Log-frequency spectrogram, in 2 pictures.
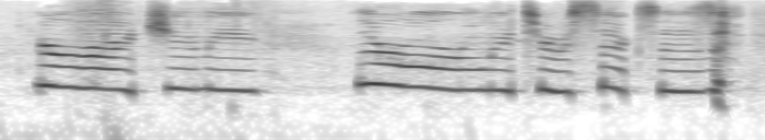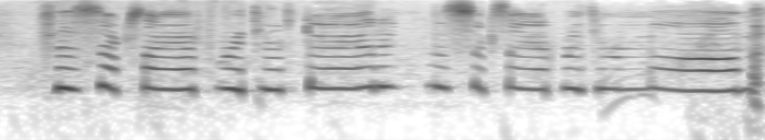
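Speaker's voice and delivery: bad, goofy cartoon voice, very high-pitched. Joking about Jimmy and sexes: bad Carl Wheezer voice. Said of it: "my stupid ass Carl voice".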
